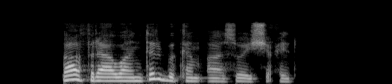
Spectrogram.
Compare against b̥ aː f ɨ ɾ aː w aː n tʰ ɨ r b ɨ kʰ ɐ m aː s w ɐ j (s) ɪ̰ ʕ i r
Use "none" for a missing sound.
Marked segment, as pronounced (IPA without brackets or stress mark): ʃ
